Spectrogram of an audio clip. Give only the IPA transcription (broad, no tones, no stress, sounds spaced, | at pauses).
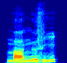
m aː ŋ ʏ z i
